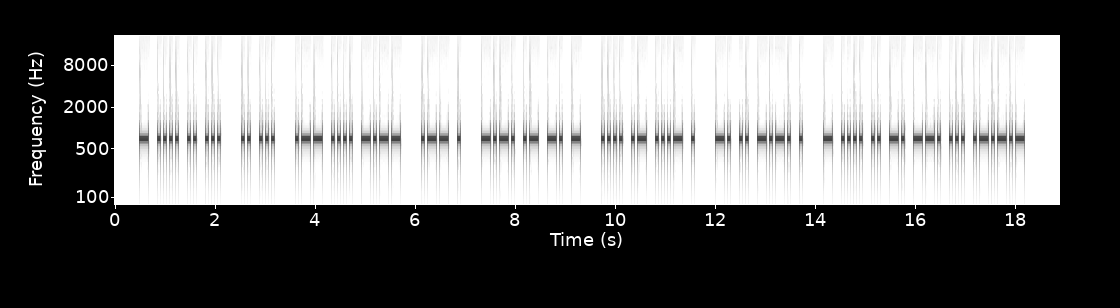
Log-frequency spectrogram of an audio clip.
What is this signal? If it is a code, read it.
Morse code, heard as a keyed tone, about 20 wpm, 700 Hz. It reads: THIS IS WHY WE CANT HAVE NICE THINGS.
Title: Sentences with 8-Word Phrases - Spoken Beginning - 20wpm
